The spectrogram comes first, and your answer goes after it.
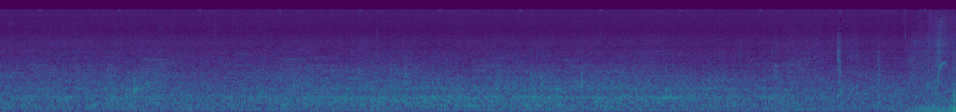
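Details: Steady broadband hiss like distant traffic, with soft rustling throughout and a few sharp clicks and a brief rise in noise near the end; no animal voice is heard.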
